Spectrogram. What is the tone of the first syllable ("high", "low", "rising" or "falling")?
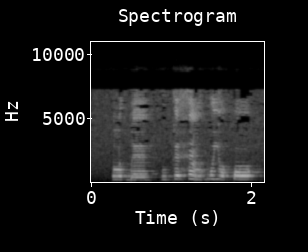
high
